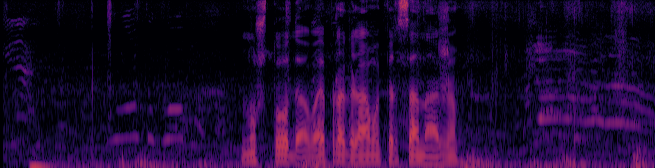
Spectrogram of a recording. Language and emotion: Russian, neutral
